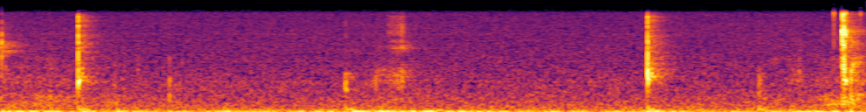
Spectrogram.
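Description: Near silence with a few faint computer mouse clicks, the clearest about half a second in and about three seconds in.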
